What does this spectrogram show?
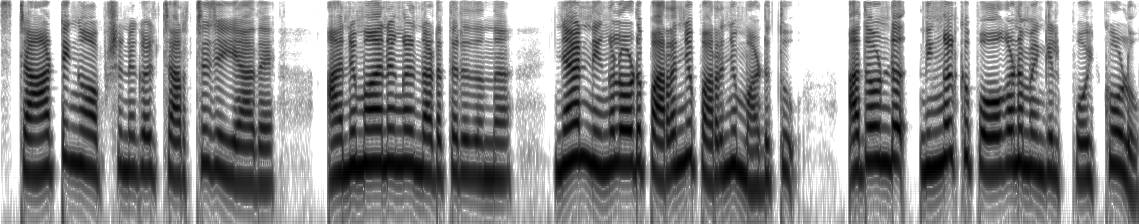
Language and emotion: Malayalam, disgusted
